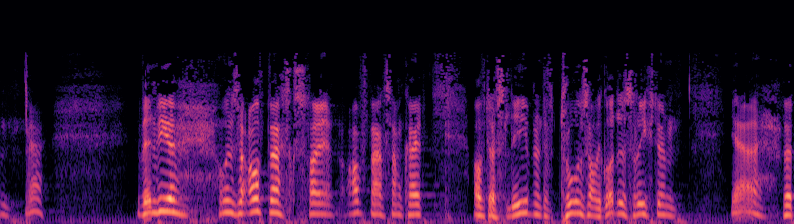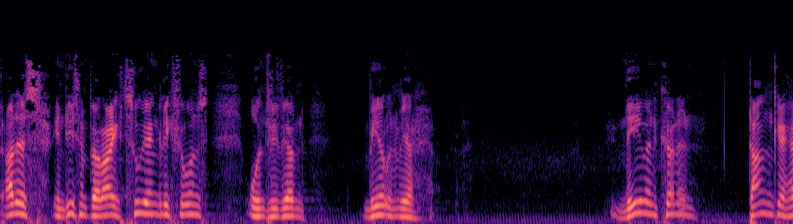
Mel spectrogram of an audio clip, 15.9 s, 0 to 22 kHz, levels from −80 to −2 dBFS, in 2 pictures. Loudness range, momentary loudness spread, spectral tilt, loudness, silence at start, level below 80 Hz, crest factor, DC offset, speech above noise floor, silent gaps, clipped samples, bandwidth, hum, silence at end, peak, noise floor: 8 LU; 15 LU; -5.5 dB/octave; -26 LUFS; 0 s; -48 dBFS; 20 dB; under 0.1%; 32 dB; none; under 0.1%; 8.4 kHz; none; 0 s; -6 dBFS; -58 dBFS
